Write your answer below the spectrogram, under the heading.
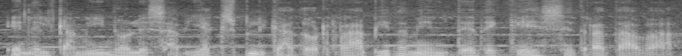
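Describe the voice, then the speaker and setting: A man narrating a fantasy audiobook in a measured storytelling manner. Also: rumbling low, expressive, vocal fry, over music. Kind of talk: scripted narration of a fantasy novel.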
